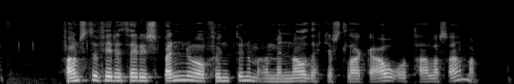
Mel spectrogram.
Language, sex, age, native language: Icelandic, male, 30-39, Icelandic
